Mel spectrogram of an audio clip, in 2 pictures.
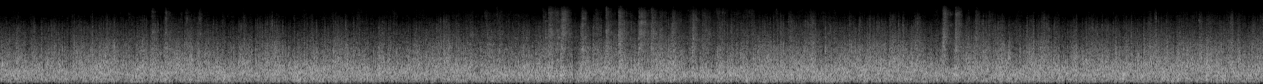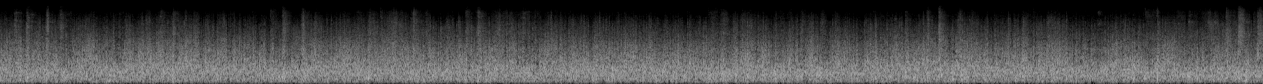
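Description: Passenger train coach running at speed: a steady rush of wheels on rail and wind, broken by frequent sharp clicks and clatter.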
